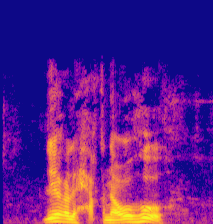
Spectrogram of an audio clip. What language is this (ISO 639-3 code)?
kab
